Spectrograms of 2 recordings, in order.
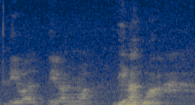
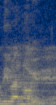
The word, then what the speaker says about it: Diva Noire: Para la gente habla francés. Diva Noir. Pero nosotros en realidad le llamamos Divanoide, ¿eh?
